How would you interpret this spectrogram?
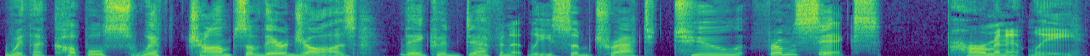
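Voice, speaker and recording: A man narrates a children's adventure in a highly animated, swooping voice that sits fairly high for a male. He takes his time and drops in wry asides like a boy telling his own story. The sound is dry and close. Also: slow pace, no echo. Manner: dramatic, wry conversational asides. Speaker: audiobook narrator.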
